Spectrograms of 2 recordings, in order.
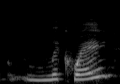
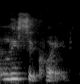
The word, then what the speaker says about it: Lisa Quaid: um okay next and i'm gonna say your name wrong liquid is that right there we go yeah lisa quaid that's my screen name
